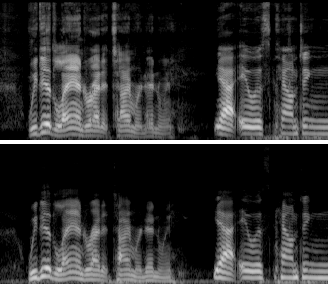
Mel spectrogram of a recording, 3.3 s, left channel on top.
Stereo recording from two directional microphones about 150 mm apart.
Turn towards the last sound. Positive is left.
turn(degrees=15)  # may be behind; listen again after turning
